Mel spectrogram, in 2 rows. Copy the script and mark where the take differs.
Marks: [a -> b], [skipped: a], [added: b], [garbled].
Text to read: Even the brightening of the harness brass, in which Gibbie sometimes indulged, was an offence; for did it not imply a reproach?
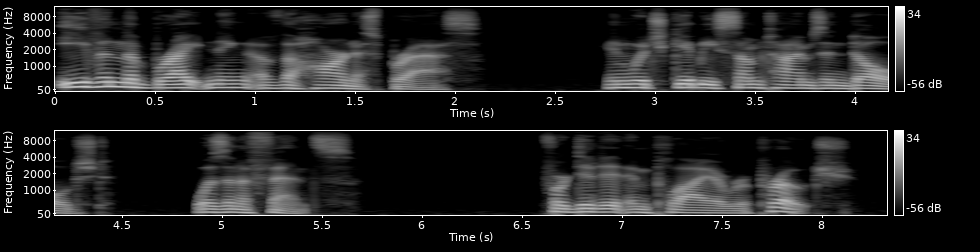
Even the brightening of the harness brass, in which Gibbie sometimes indulged, was an offence; for did it [skipped: not] imply a reproach?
